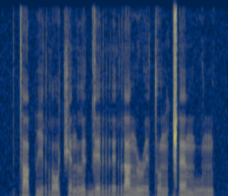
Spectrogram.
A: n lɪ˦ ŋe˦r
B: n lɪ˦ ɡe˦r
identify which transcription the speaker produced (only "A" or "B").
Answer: B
